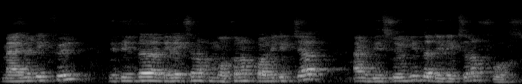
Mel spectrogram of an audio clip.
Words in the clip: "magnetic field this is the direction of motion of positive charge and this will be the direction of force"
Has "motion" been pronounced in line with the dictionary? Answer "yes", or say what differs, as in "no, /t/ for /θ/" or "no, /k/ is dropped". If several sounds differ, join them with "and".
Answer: no, /s/ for /ʃ/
